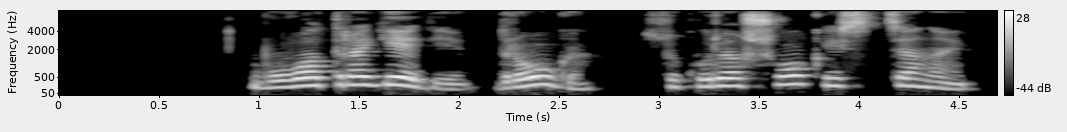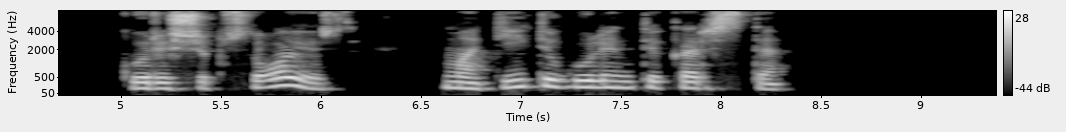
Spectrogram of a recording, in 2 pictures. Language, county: Lithuanian, Panevėžys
